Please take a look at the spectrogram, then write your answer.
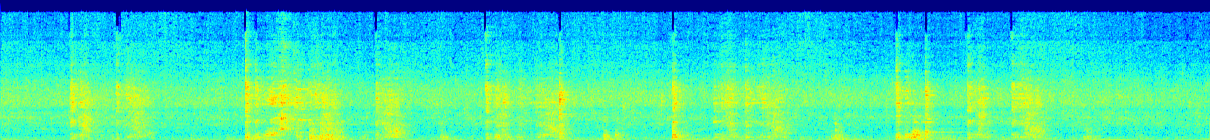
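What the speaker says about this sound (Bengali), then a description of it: "এবারে কাঁকরোলটা ভালো করে ভেজে নেব সুন্দর করে।" Teasel gourd pieces frying with turmeric in a pan, a constant sizzle broken by frequent rhythmic stirring scrapes of a spatula against the metal, close and alone.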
